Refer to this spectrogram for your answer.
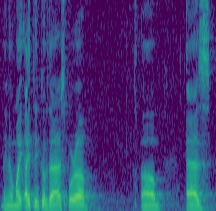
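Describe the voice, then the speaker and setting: A man's voice: fairly high pitch, fairly even intonation, slow, darkish tone. A middle-aged man giving a talk about his photographs, thoughtful and searching for words, with frequent restarts and fillers. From United States. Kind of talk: artist talk presenting photographs. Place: library art center talk.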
